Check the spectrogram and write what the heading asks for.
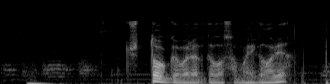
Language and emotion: Russian, neutral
